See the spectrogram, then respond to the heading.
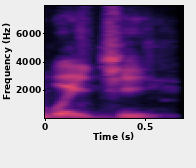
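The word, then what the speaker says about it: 围棋: The original pronunciation. Right. Right. Right. Will be way.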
